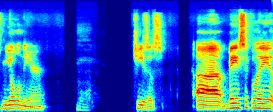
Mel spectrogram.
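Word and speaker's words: Mjölnir: You're saying it wrong, by the way. The Manure. It's Muolnir.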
